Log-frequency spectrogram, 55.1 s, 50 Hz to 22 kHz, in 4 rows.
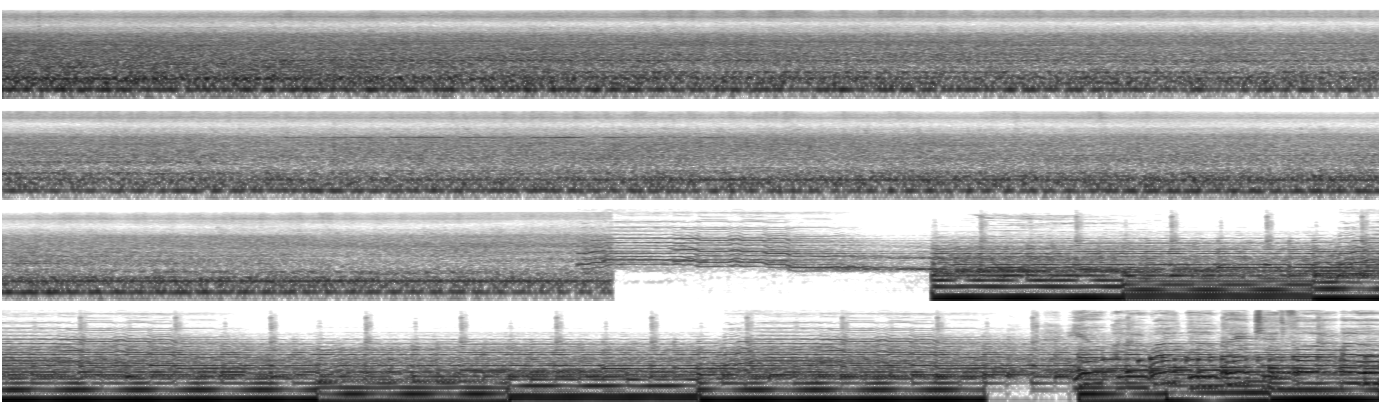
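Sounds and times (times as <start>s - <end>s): combine harvester engine humming: 0.0s - 35.3s, 36.5s - 55.0s.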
